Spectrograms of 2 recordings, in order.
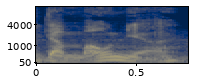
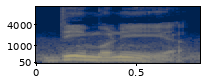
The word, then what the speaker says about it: Demonia: It's not going to be Demonia, because it's Italian. Demonia.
